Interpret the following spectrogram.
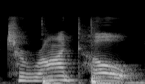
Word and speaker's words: Toronto: I keep trying to pronounce the O because apparently Toronto people don't do that. Toronto.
